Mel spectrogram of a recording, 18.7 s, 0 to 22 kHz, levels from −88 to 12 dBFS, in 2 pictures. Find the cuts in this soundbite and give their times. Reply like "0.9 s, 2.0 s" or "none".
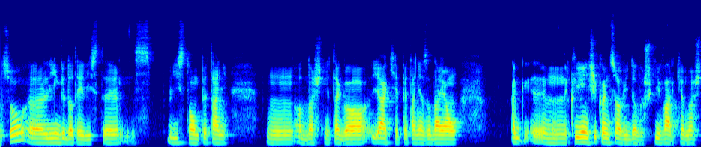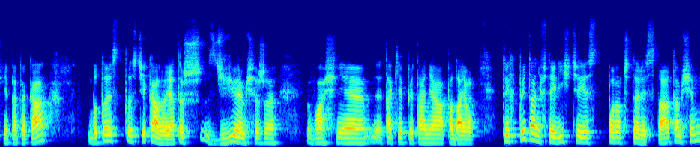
10.4 s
